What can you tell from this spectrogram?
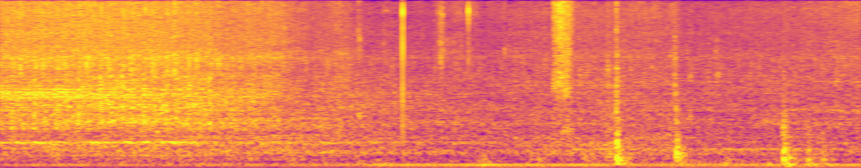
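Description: Quiet, even low idle hum with no rattle at start-up, just a few faint stray clicks; engine sounds healthy and smooth.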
